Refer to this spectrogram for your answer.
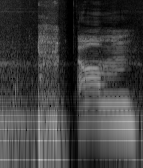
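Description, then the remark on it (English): A woman with bronchitis coughs in a studio: a single harsh cough bursts out, then a brief pause and a drawn-out voiced throaty sound, like someone clearing their throat. “So she's coughing all over my studio.”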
